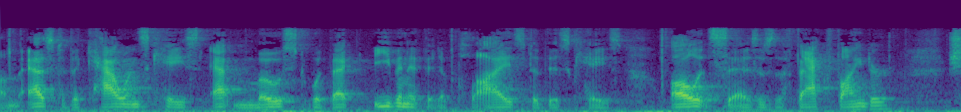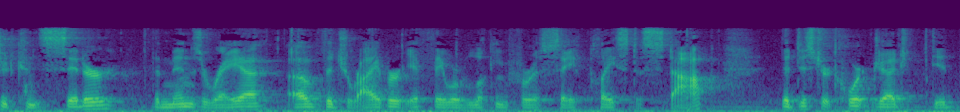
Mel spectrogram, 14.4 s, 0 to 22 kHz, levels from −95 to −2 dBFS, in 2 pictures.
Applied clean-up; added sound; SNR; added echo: none; none; none; none.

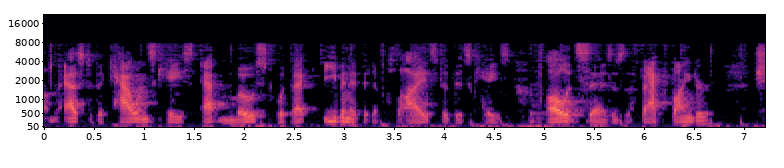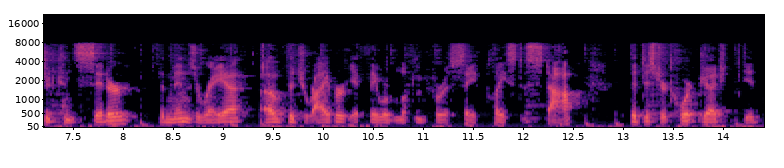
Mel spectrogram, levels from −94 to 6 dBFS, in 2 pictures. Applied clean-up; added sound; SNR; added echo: classical method spectral subtraction.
